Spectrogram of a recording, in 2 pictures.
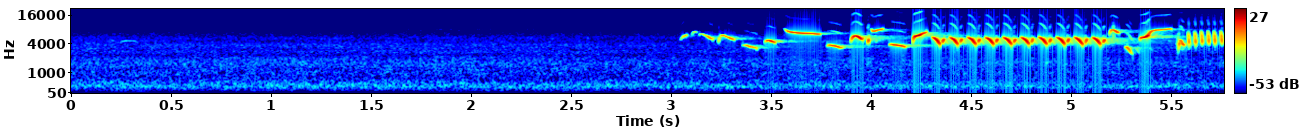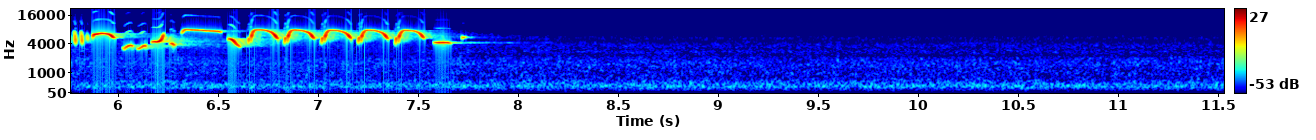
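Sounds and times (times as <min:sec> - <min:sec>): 
Eurasian wren Troglodytes troglodytes song with chirps, rattling trill and warbled notes: 0:03.0 - 0:07.8.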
